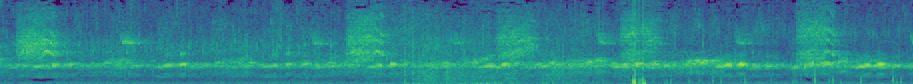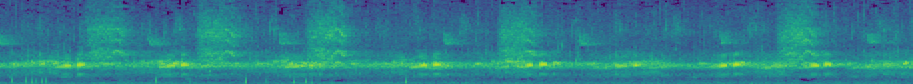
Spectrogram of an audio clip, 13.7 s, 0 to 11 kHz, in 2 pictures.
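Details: Frogs calling in Temescal Canyon Park, Los Angeles, California, in April 2017: a dense chorus of trilled croaks held steady at a high pitch, with brighter pulsed bursts repeating roughly every second and scattered clicks and taps early on.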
